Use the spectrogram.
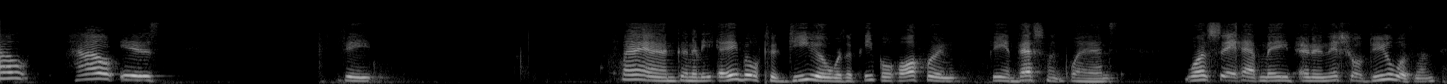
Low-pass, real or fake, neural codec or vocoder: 7.2 kHz; fake; codec, 16 kHz, 0.5 kbps, X-Codec, HuBERT features, trained on general audio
